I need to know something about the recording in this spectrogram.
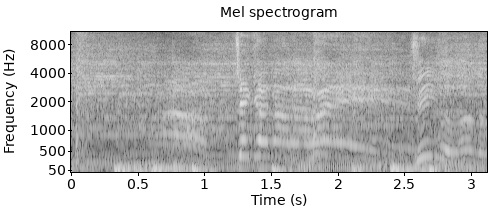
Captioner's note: cheers and applause; As Bob Dylan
